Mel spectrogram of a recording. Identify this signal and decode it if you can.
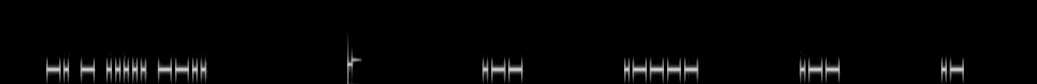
Morse code, heard as a keyed tone, about 28 wpm, spaced as for 12 wpm, 700 Hz. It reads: NT5Z W1WA
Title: USA Call Signs - 4 Characters - 8x Character Spacing - 28wpm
